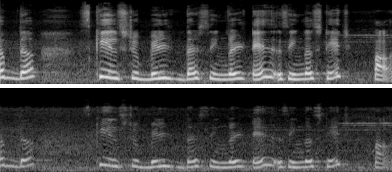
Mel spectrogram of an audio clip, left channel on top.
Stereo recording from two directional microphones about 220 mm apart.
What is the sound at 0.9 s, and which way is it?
A woman's voice, 40° left (ahead or behind).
